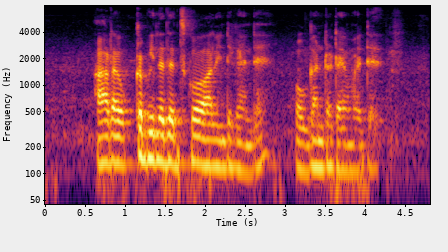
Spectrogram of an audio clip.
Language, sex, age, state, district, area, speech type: Telugu, male, 45-60, Telangana, Mancherial, rural, spontaneous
